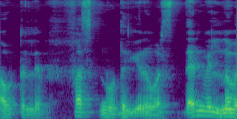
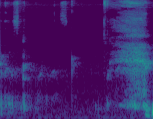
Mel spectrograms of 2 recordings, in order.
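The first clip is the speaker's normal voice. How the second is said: slow whisper; 26 dB quieter than usual. Shown as a demonstration. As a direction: breathe it out slowly in a whisper. Repeats the line, then whispers it.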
